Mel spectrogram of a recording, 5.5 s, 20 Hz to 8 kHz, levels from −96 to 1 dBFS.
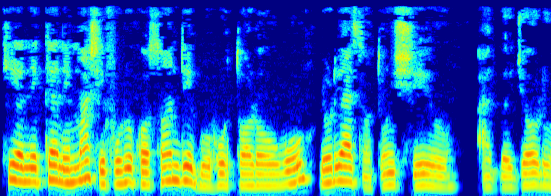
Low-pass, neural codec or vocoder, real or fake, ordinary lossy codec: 7.2 kHz; none; real; MP3, 32 kbps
